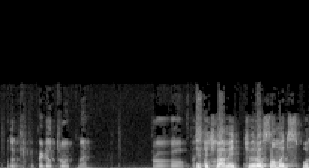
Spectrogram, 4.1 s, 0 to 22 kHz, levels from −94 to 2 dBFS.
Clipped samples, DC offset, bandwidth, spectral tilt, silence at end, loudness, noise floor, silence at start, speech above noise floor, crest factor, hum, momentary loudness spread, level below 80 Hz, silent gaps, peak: under 0.1%; under 0.1%; 10 kHz; -6 dB/octave; 0 s; -15 LUFS; -53 dBFS; 0.15 s; 35 dB; 16 dB; none; 23 LU; -52 dBFS; none; -2 dBFS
